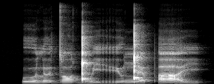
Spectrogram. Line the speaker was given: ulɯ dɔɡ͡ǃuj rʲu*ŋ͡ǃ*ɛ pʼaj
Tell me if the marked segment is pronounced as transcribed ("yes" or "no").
yes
